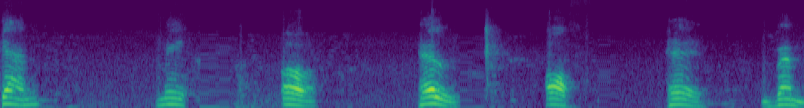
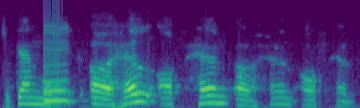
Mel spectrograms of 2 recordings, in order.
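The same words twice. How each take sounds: First: Each word set apart by long pauses, heaven in two syllables; counting the beat of every word; slow word-by-word scansion. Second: "hen" said as a single clipped syllable like "heav'n"; heaven as one syllable. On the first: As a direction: scan it one word at a time, slowly. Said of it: "Milton pronounced heaven not as heaven". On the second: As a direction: squeeze "hen" into one beat, slow and deliberate. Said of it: "Milton pronounced heaven not as heaven, but as hen". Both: Shown as a demonstration.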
